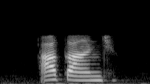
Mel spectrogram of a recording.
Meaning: 1. ear 2. hearing, ability to hear 3. spy, informant 4. anything that is ear-shaped or resembles an ear 5. shoehorn 6. eye (of a needle) 7. leather bearing (on a spinning wheel)
- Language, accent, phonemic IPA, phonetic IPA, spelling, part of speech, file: Armenian, Eastern Armenian, /ɑˈkɑnd͡ʒ/, [ɑkɑ́nd͡ʒ], ականջ, noun, Hy-ականջ.ogg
